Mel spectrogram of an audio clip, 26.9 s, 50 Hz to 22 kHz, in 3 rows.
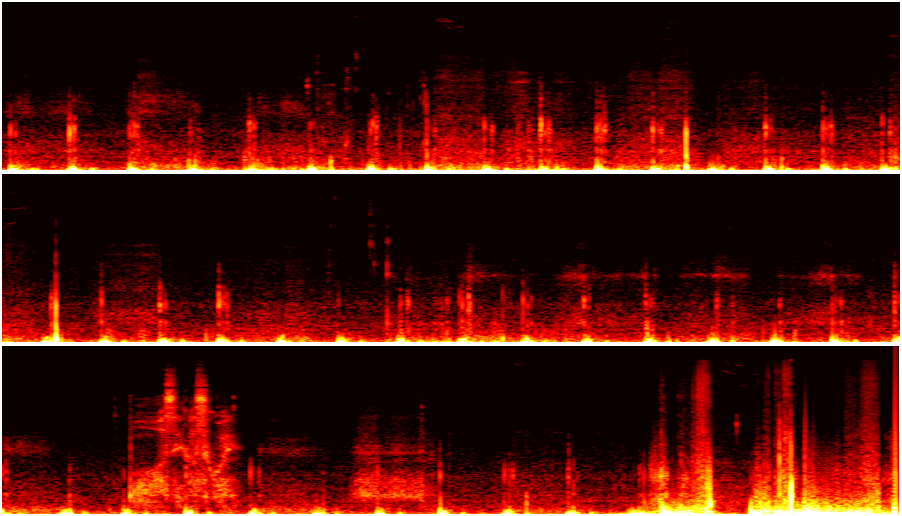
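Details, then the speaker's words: Self-recorded heartbeat via microphone after a strength workout of dips, abs, cross pulls and arm curls: steady, fast thumps at about 100 a minute (98–104 stated), a normal heart quickened by exercise. "Nhịp tim hiện tại 98, 104 Vậy thì hãy đo nhịp tim của bạn!"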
